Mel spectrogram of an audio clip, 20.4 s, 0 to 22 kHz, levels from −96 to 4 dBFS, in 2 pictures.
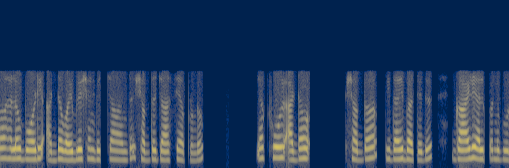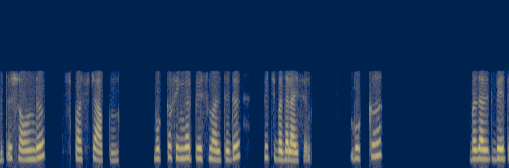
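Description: Speech squeezed through a Bluetooth CVSD headset codec for the whole recording. The band runs from about 250 Hz to 3.5 kHz, so it's thin and boxy, with nothing up top. The codec damage is plainly audible. CVSD sends one bit per sample saying up or down, which fits a 64 kbit/s link, so the adaptive step can't keep up with loud high content. That's why sibilants turn scratchy, and the one-bit steps leave a granular hiss underneath.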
